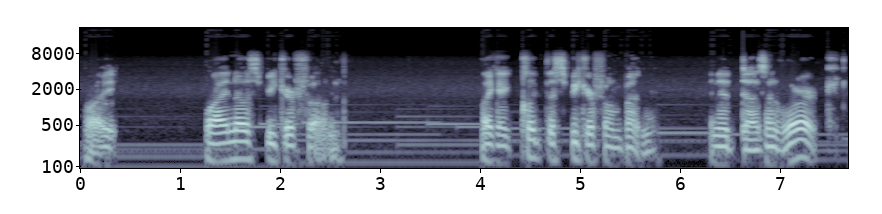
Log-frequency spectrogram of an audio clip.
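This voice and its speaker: A man hosting a late-night livestream, talking slowly to his viewers. He rambles and apologizes, often stopping and restarting his sentences. Faint guitar music plays behind him. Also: on the low side, fairly even intonation, creaky, a little mellow, muffled recording. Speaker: livestream host. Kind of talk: casual livestream chat.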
